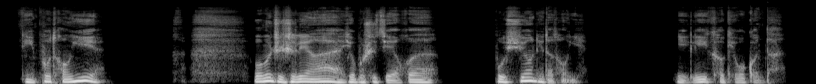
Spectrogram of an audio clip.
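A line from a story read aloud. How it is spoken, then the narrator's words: Cold laugh. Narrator (Chinese): 南离川冷冷的一笑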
